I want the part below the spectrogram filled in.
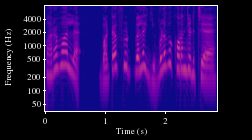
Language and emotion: Tamil, surprised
